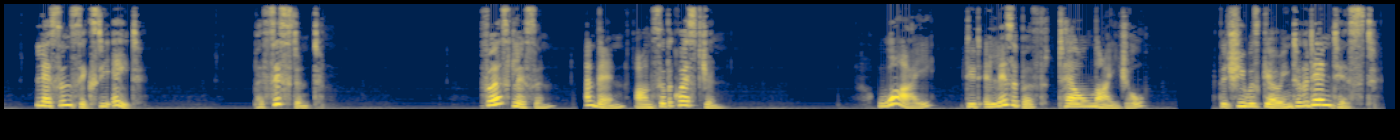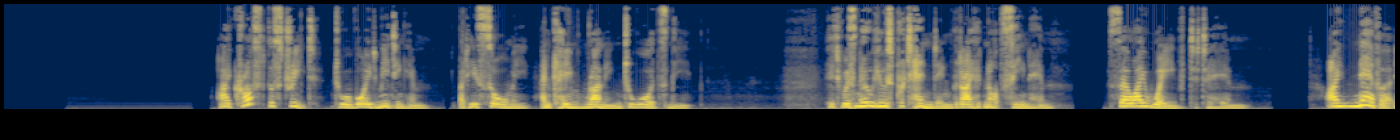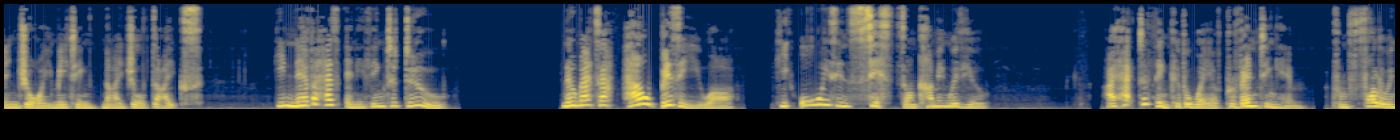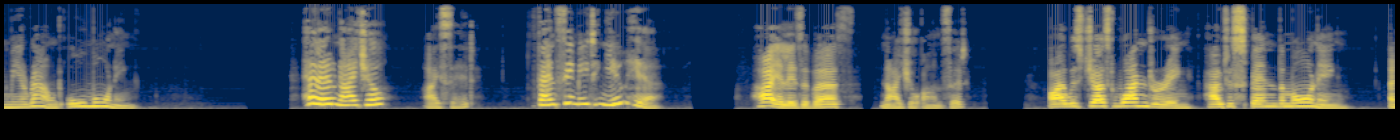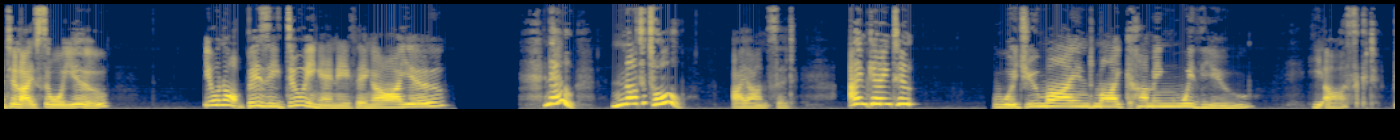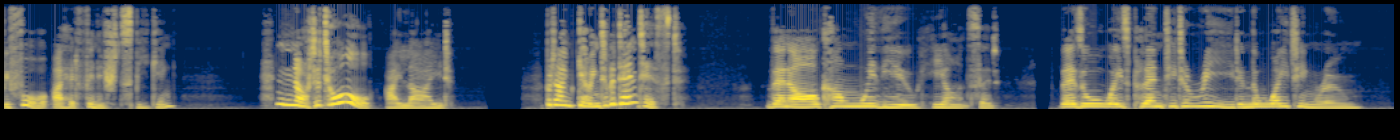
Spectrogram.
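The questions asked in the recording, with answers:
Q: Why did Elizabeth tell Nigel that she was going to the dentist?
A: To stop him from following her around all morning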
